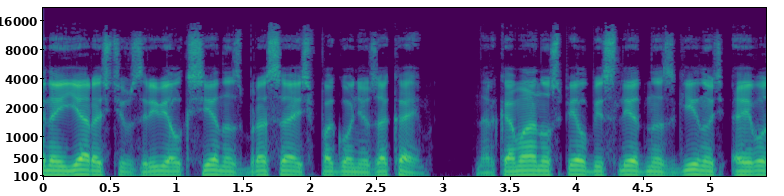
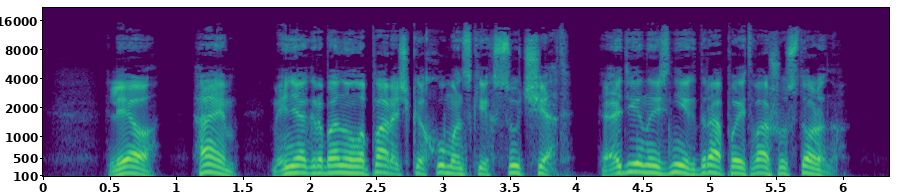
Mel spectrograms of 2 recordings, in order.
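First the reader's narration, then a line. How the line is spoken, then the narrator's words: Yelling at full voice. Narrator (Russian): во всю глотку заорал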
